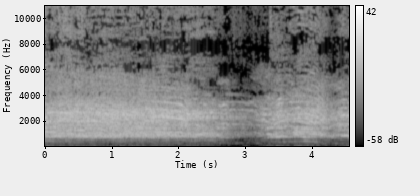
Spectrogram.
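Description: A large audience shouts all at once, many voices yelling the names of their favorite dispensaries or the ones they work for over each other in a loud, jumbled roar that dips briefly near the end before swelling again.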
